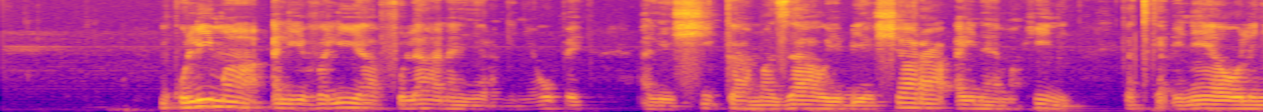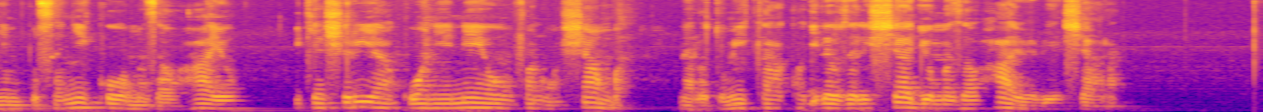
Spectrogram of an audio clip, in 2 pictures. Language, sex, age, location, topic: Swahili, male, 25-35, Dar es Salaam, agriculture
